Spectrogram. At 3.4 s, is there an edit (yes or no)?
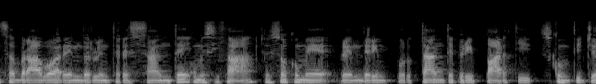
yes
